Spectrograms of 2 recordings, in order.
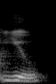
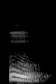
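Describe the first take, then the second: First: The vowel is said the English way. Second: The vowel is said the Spanish way. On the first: The speaker calls it wrong. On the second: The speaker calls it right.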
